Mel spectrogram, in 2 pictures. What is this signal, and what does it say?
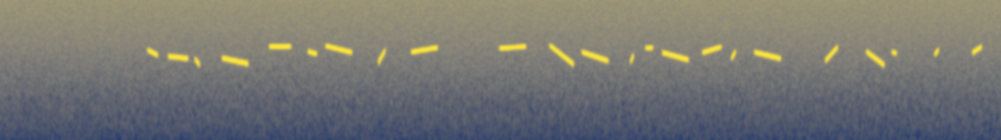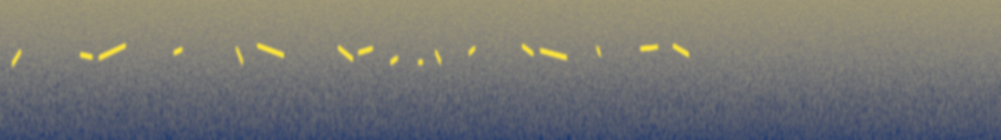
Bird-like chirps. There is no code.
